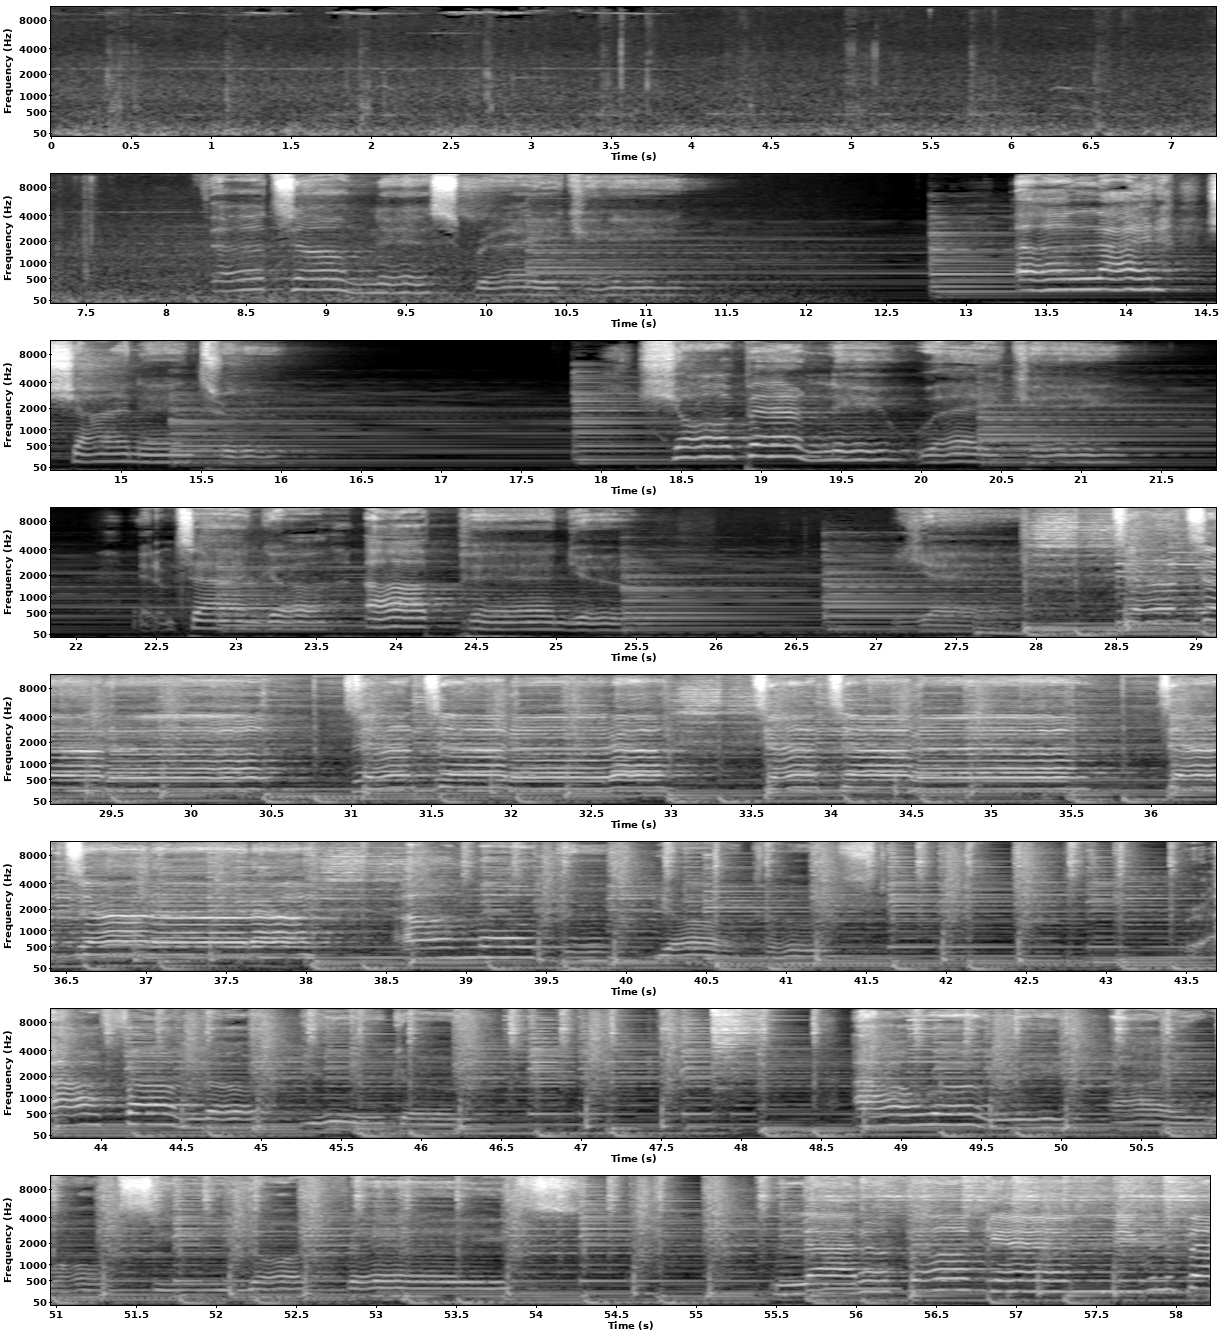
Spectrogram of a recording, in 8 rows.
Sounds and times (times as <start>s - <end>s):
Soul music: 8.2s - 16.3s, 22.4s - 58.2s.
